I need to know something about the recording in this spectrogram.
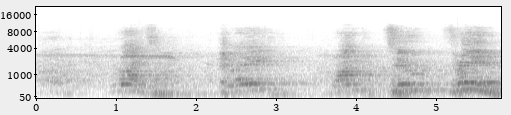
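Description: A young man speaks into a microphone through loudspeakers in a large echoing hall.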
